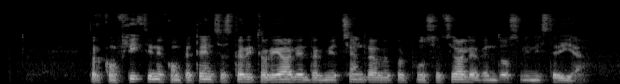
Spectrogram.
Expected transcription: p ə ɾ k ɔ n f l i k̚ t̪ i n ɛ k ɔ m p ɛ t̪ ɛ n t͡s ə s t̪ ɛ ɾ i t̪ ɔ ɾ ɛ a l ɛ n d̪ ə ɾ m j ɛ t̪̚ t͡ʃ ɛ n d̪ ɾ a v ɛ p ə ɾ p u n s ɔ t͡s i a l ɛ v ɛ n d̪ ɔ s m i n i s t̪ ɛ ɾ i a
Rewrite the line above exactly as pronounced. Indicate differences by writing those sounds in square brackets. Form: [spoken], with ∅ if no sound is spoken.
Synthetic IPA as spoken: p ə ɾ k ɔ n f l i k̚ t̪ i n ɛ k ɔ m p ɛ t̪ ɛ n t͡s ə s t̪ ɛ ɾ i t̪ ɔ ɾ [i] a l ɛ n d̪ ə ɾ m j ɛ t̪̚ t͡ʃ ɛ n d̪ ɾ a v ɛ p ə ɾ p u n s ɔ t͡s i a l ɛ v ɛ n d̪ ɔ s m i n i s t̪ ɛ ɾ i a

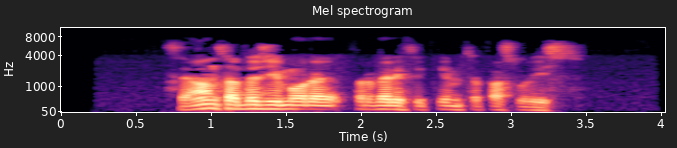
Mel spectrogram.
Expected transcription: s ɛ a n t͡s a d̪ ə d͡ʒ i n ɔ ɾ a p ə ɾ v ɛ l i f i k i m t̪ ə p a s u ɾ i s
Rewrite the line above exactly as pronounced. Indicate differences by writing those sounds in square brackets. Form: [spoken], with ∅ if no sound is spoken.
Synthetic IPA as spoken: s ɛ a n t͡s a d̪ ə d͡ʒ i [m] ɔ ɾ [ɛ] p ə ɾ v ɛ [ɾ] i f i k i m t̪ ə p a s u ɾ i s

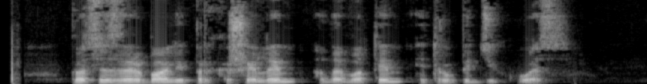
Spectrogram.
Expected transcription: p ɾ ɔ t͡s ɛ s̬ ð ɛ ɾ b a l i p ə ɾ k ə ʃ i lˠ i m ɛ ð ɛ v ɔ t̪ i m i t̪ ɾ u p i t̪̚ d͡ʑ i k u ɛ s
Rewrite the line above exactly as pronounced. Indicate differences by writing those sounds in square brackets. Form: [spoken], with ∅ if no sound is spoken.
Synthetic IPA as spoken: p ɾ ɔ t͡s ɛ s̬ [v] ɛ ɾ b a l i p ə ɾ k ə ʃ i lˠ i m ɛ ð ɛ v ɔ t̪ i m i t̪ ɾ u p i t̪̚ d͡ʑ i k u ɛ s

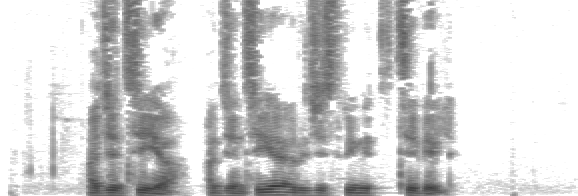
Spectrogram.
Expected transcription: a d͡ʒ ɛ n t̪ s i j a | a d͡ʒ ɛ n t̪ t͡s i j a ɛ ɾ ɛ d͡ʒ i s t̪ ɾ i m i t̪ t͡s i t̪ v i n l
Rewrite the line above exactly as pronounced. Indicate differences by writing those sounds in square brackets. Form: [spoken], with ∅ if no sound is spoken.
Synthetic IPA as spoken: a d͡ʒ ɛ n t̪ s i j a | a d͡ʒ ɛ n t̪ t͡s i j a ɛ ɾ ɛ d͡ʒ i s t̪ ɾ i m i t̪ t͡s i [∅] v i [∅] l

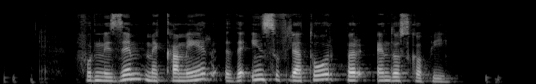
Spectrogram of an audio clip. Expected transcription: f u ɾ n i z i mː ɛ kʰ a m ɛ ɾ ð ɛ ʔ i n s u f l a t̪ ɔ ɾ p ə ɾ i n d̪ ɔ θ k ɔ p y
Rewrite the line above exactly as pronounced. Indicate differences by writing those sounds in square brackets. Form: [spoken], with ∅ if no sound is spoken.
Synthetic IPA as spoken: f u ɾ n i z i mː ɛ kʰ a m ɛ ɾ ð ɛ ʔ i n s u f l a t̪ ɔ ɾ p ə ɾ [ɛ] n d̪ ɔ [s] k ɔ p [i]

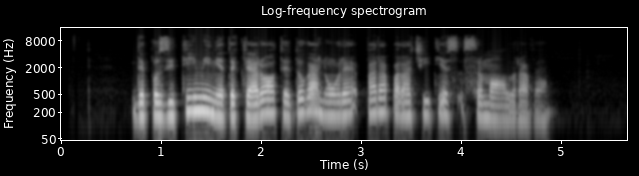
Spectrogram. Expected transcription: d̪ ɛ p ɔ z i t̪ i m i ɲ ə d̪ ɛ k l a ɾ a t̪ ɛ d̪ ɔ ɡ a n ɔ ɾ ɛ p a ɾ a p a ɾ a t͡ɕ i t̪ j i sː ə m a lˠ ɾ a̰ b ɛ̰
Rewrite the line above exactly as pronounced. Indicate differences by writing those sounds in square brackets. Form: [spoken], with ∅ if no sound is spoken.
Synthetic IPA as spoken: d̪ ɛ p ɔ z i t̪ i m i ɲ ə d̪ ɛ k l a ɾ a t̪ ɛ d̪ ɔ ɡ a n ɔ ɾ ɛ p a ɾ a p a ɾ a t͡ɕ i t̪ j [ɛ] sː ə m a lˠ ɾ a̰ [v] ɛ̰

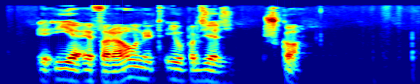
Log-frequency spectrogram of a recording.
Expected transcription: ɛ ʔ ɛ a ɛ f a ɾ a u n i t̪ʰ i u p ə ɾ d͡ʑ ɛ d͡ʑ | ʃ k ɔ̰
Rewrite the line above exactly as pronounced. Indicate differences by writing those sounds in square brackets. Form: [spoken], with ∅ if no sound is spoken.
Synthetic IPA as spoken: ɛ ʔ [i] a ɛ f a ɾ a [ɔ] n i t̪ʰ i u p ə ɾ d͡ʑ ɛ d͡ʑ | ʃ k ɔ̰

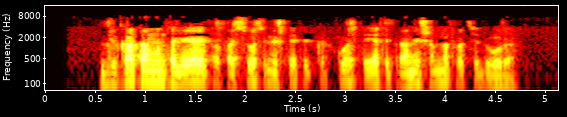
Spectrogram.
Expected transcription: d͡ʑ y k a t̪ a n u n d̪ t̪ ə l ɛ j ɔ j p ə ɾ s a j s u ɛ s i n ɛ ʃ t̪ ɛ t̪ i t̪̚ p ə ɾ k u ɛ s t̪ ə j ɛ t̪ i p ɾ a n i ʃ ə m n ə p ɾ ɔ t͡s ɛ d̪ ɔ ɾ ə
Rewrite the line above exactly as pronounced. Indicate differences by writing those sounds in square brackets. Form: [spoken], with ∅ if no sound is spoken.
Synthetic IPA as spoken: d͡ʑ y k a t̪ a [m] u n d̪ t̪ ə l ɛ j ɔ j p ə ɾ [f] a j s u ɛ s i n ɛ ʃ t̪ ɛ t̪ i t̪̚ [k] ə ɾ k u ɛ s t̪ ə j ɛ t̪ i p ɾ a n i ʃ ə m n ə p ɾ ɔ t͡s ɛ d̪ [u] ɾ ə

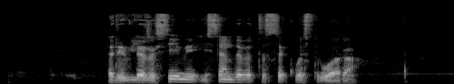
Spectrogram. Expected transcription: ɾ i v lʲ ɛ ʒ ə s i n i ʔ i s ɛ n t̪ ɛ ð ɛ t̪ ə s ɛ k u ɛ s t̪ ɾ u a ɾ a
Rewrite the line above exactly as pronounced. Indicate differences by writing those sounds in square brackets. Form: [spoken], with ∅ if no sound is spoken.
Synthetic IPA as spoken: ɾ i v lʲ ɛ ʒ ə s i [m] i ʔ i s ɛ n [d̪] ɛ [v] ɛ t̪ ə s ɛ k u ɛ s t̪ ɾ u a ɾ a

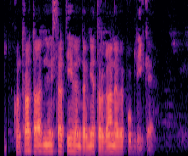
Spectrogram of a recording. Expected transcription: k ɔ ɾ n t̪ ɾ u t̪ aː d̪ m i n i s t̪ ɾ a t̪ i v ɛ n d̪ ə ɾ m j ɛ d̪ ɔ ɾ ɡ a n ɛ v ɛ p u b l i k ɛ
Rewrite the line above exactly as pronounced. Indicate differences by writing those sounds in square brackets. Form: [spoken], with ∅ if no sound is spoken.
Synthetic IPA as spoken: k ɔ [∅] n t̪ ɾ [ɔ] t̪ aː d̪ m i n i s t̪ ɾ a t̪ i v ɛ n d̪ ə ɾ m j ɛ [t̪] ɔ ɾ ɡ a n ɛ v ɛ p u b l i k ɛ

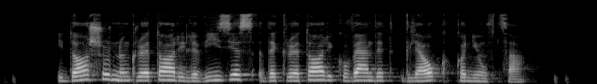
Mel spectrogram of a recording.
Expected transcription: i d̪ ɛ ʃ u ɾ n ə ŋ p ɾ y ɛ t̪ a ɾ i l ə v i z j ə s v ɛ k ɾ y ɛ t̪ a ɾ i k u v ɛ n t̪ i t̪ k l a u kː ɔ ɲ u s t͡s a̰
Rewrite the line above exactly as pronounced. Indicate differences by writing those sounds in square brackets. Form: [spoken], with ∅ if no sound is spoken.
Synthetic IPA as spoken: i d̪ [a] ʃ u ɾ n ə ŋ [k] ɾ y ɛ t̪ a ɾ i l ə v i z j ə s [ð] ɛ k ɾ y ɛ t̪ a ɾ i k u v ɛ n [d̪] i t̪ [ɡ] l a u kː ɔ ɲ u [f] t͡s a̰

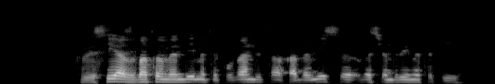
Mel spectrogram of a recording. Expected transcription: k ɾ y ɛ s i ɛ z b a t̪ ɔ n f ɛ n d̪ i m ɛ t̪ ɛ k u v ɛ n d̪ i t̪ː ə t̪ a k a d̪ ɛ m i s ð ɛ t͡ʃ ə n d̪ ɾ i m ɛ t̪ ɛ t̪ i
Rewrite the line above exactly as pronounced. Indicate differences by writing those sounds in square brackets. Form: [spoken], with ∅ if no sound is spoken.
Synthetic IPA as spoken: k ɾ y ɛ s i [a] z b a t̪ ɔ n [v] ɛ n d̪ i m ɛ t̪ ɛ k u v ɛ n d̪ i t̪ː ə [∅] a k a d̪ ɛ m i s ð ɛ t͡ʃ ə n d̪ ɾ i m ɛ t̪ ɛ t̪ i

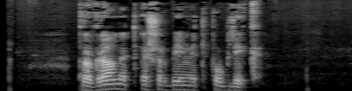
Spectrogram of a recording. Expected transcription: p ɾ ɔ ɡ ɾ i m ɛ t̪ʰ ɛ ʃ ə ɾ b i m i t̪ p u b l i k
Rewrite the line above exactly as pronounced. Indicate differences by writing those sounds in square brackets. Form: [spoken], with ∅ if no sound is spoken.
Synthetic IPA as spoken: p ɾ ɔ ɡ ɾ [a] m ɛ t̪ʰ ɛ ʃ ə ɾ b i m i t̪ p u b l i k

